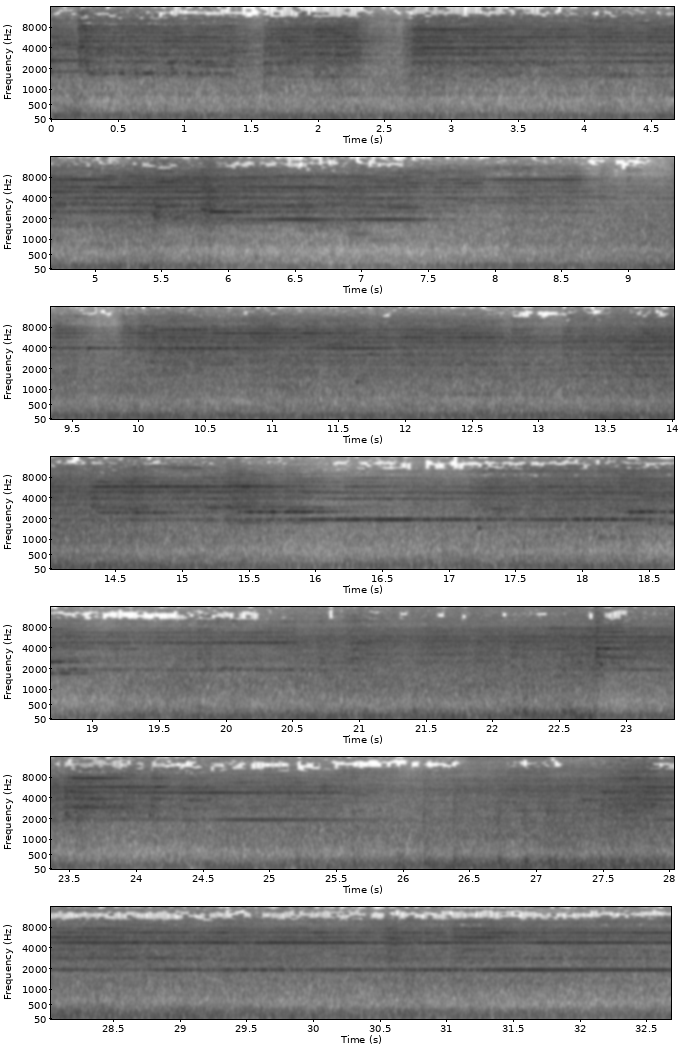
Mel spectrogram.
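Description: Double-stack intermodal well cars of a Norfolk Southern freight train rolling through a sharp curve: steel wheels squealing against the rail in high tones that shift and come and go, over a steady low rumble of wheels on track.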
